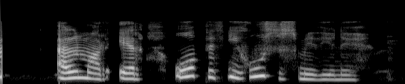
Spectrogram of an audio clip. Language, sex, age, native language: Icelandic, male, 11, Icelandic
